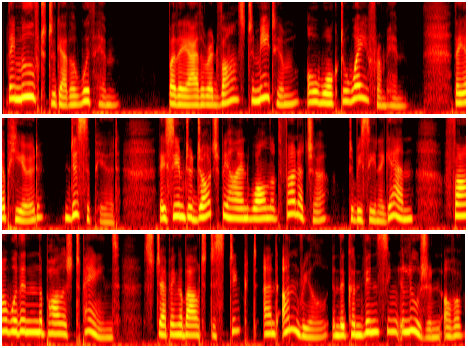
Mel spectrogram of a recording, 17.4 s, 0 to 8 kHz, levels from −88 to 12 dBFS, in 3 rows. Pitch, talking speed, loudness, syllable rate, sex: 225 Hz, 165 wpm, -19 LUFS, 5.6 syllables/s, female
